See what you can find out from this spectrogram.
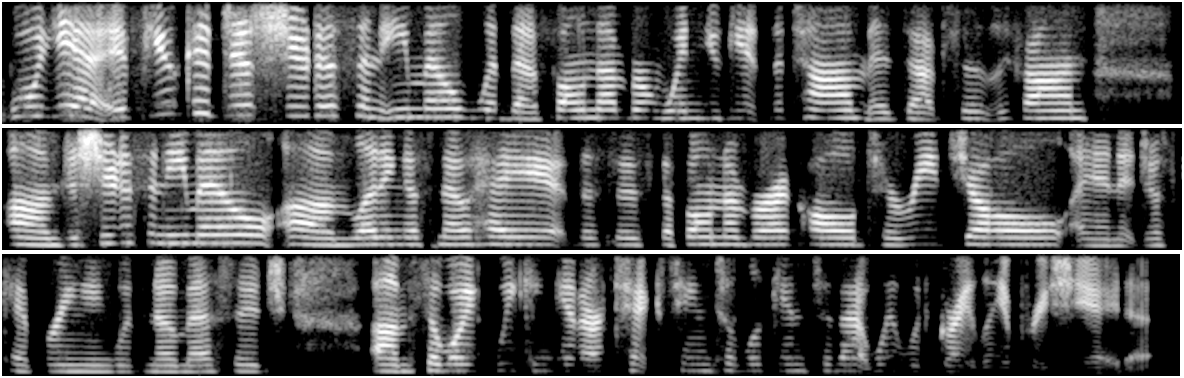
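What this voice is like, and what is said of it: Southern American accent, Mississippi. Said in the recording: “I like your accent. ... North Carolina? ... Mississippi.”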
